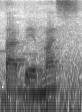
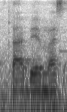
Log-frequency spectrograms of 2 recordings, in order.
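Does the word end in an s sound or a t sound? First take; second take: s sound; s sound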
